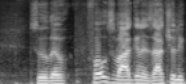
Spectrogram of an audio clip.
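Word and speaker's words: Volkswagen: right so you see because of the pronunciation in in German the V is actually F so so they call the the folks vagen they call it fou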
